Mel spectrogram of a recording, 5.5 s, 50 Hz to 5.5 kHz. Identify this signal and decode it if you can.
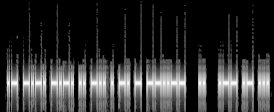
Morse code, heard as a keyed tone, about 30 wpm, 600 Hz. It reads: ACCIDENT, I WAS
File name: learning center / tower trouble / tower trouble 30wpm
